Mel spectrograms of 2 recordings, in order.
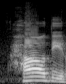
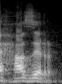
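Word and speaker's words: حاضر: বইগুলো লেখা আছে সেগুলোতে ফারসি ভাষায় এই দতের উচ্চারণ হচ্ছে জ এজন্য অনেকে এটাকে ফারসি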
